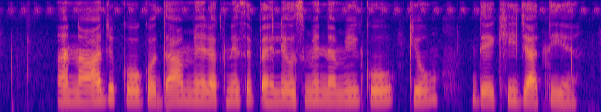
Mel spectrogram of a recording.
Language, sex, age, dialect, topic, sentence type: Hindi, female, 18-24, Awadhi Bundeli, agriculture, question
